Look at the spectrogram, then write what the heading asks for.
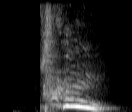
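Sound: sneeze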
